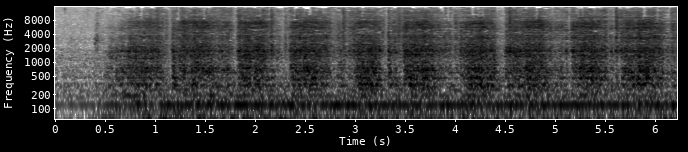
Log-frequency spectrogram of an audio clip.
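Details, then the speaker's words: Noisy Bosch dryer, drum turning: rough metallic scrape pulsing about twice a second, once per revolution; something found caught between the tumbler and the front bearing. "today we're dealing with a Bosch dryer that's making a lot of noise"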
